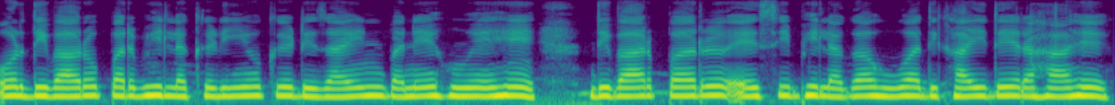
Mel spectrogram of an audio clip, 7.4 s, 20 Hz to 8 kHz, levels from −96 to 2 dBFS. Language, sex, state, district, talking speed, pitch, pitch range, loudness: Hindi, female, Bihar, Patna, 160 wpm, 200 Hz, 195-205 Hz, -10 LUFS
